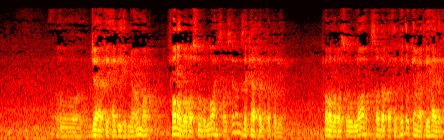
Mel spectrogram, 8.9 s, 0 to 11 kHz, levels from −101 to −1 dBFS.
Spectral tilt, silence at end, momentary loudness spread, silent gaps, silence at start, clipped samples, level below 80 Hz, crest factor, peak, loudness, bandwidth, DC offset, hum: -7 dB/octave; 0 s; 18 LU; none; 0 s; under 0.1%; -50 dBFS; 20 dB; -8 dBFS; -28 LUFS; 9.2 kHz; under 0.1%; none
